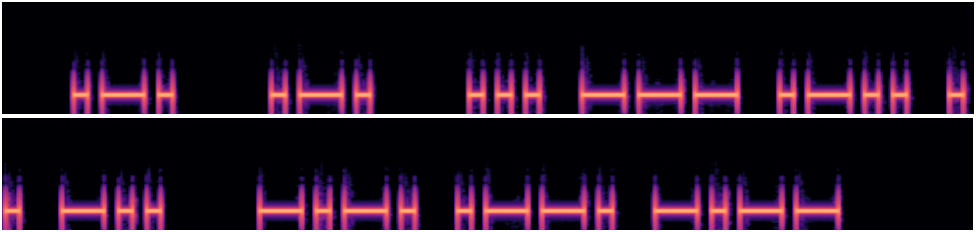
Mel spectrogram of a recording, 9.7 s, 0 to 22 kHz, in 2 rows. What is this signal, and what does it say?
Morse code, heard as a keyed tone, about 17 wpm, 700 Hz. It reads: R R SOLID CPY
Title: Common QSO Phrases 17wpm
